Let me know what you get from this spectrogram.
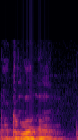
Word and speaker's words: Droege: You were pretty right, Droege.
